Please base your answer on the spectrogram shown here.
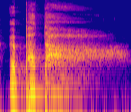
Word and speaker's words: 에바다: 드러내고 있습니다 그리고 말씀하십니다 에바다 이는 일 이라는 뜻이라 에바다 앱 아다는 요 아람어 입니다 정확히 발음하면 에 파타 에바다 알아보는데 마가는 이방인들을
